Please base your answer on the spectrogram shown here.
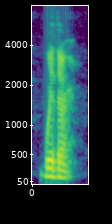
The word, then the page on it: wither: British English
